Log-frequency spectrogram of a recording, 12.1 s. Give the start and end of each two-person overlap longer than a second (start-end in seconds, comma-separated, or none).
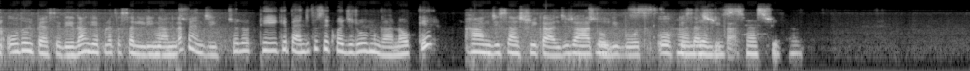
7.4-9.2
